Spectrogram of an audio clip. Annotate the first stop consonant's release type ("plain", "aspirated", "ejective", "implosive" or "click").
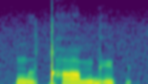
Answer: click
